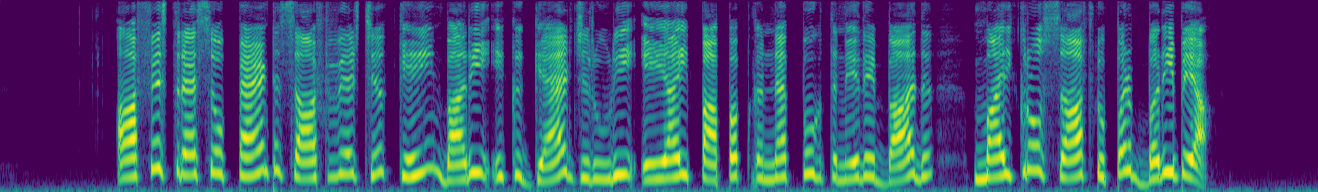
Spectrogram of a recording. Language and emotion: Dogri, angry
